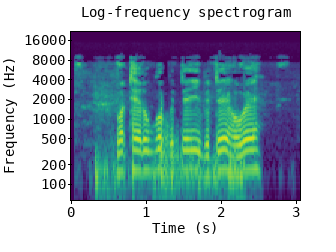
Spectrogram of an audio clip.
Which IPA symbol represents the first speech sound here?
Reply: ʋ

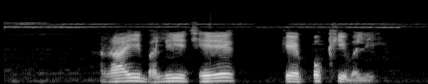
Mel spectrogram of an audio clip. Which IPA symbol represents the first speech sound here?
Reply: ɾ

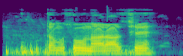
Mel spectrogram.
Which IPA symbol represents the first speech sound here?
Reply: t̪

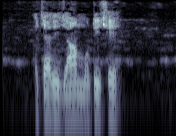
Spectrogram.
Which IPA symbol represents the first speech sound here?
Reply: ə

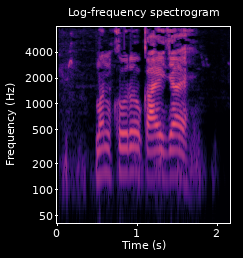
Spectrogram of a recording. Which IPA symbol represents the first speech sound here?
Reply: m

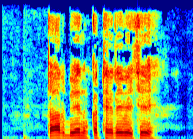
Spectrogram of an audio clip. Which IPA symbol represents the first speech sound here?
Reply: t̪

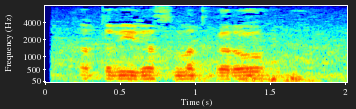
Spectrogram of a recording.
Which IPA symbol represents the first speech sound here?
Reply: ə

